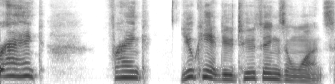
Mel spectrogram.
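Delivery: very high-pitched voice. Quoting mom talking to dad during a fight, very high-pitched voice. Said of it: "My mom's very high pitched, like".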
